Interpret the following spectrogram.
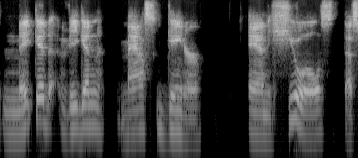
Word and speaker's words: Huel: in Naked Nutrition's Naked Vegan Mass Gainer and Huel's, that's spelled Huel apostrophe S, Black Edition protein powders.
